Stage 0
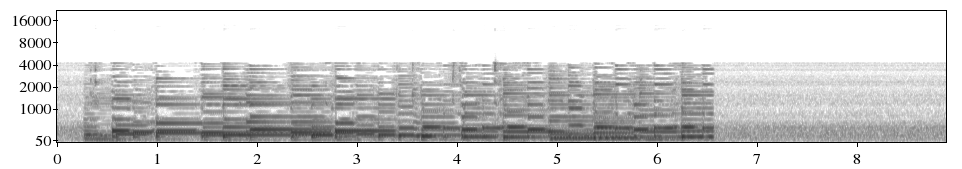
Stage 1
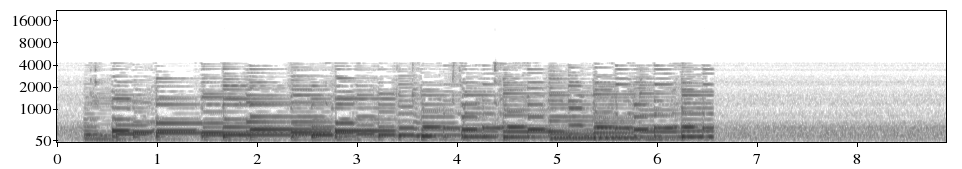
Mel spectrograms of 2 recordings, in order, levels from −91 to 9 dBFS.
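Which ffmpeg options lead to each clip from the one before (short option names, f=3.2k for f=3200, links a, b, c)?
-af "highshelf=f=2.6k:g=-8.5"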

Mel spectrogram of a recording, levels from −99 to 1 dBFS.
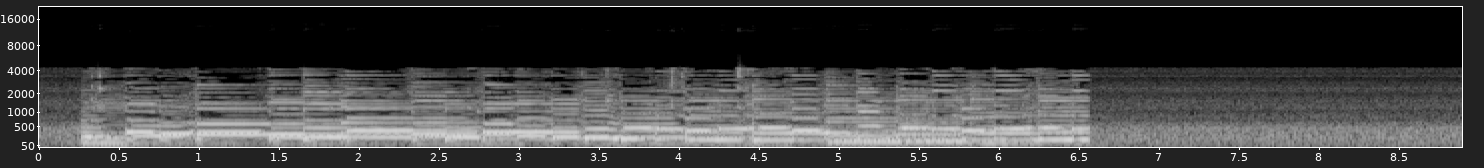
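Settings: -af "alimiter=limit=-19dB:level=0:latency=1:release=90,volume=6dB"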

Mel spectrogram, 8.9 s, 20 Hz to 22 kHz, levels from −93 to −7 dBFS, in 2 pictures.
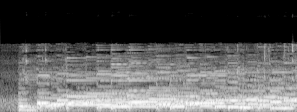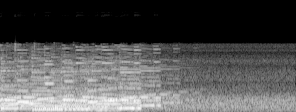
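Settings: -filter_complex "[0:a]asplit=5[a][b][c][d][e];[b]adelay=293,afreqshift=94,volume=-5.5dB[f];[c]adelay=586,afreqshift=188,volume=-15.7dB[g];[d]adelay=879,afreqshift=282,volume=-25.8dB[h];[e]adelay=1172,afreqshift=376,volume=-36dB[i];[a][f][g][h][i]amix=inputs=5:normalize=0,volume=7dB"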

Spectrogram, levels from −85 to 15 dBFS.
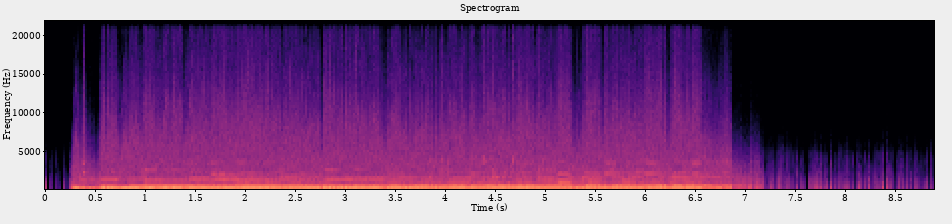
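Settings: -af "acrusher=bits=3:mix=0:aa=0.5"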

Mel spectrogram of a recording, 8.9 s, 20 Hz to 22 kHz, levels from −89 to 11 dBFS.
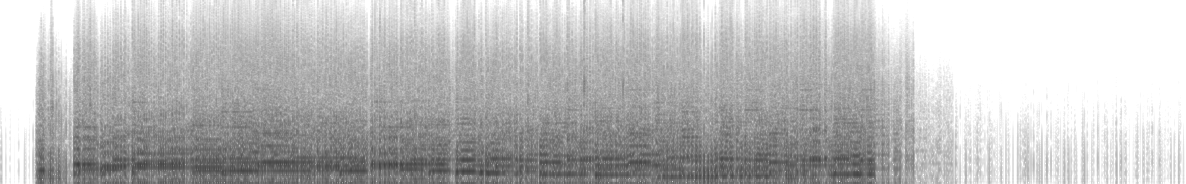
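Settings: -af "aeval=exprs='0.891*(cos(1*acos(clip(val(0)/0.891,-1,1)))-cos(1*PI/2))+0.355*(cos(2*acos(clip(val(0)/0.891,-1,1)))-cos(2*PI/2))+0.158*(cos(7*acos(clip(val(0)/0.891,-1,1)))-cos(7*PI/2))':c=same,volume=-8.5dB"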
